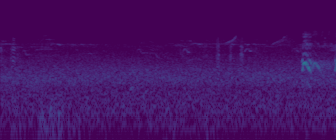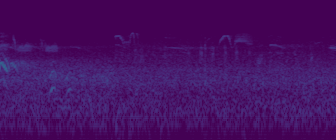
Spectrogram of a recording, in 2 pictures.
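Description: Birds calling outdoors: two short, louder calls about halfway through, with scattered faint chirps from small birds over a steady background hiss.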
